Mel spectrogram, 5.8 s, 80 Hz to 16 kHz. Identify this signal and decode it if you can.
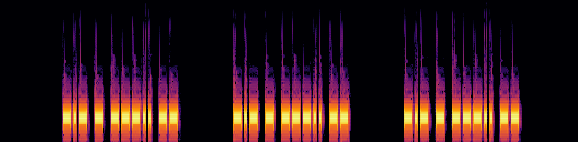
Morse code, heard as a keyed tone, about 44 wpm, 700 Hz. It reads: KT8M KT8M KT8M
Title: USA Call Signs - 4 Characters - Repeated 3x - 45wpm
